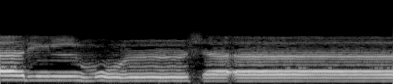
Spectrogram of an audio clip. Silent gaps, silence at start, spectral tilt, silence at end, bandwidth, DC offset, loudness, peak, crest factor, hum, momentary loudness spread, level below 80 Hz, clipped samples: none; 0 s; -12 dB/octave; 0 s; 4 kHz; under 0.1%; -18 LUFS; -4 dBFS; 14 dB; none; 5 LU; -70 dBFS; under 0.1%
